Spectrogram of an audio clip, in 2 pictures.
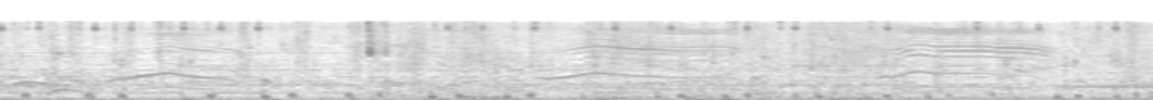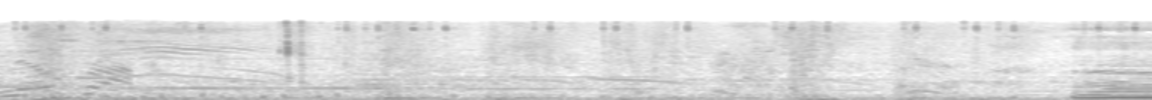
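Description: Video game fight effects whoosh, zap and clatter.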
